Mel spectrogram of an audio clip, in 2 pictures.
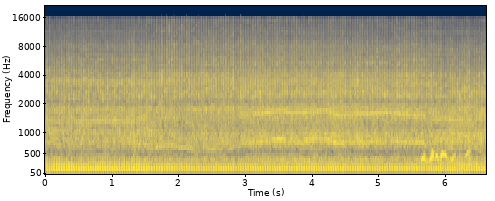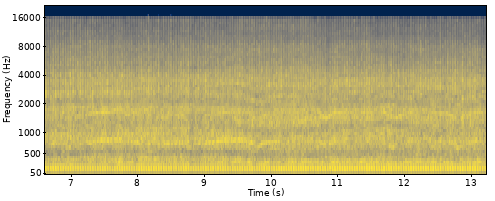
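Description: A riding lawn mower engine runs under load.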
